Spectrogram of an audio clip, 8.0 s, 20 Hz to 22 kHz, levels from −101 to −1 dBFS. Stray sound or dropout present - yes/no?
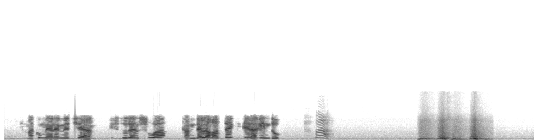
yes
